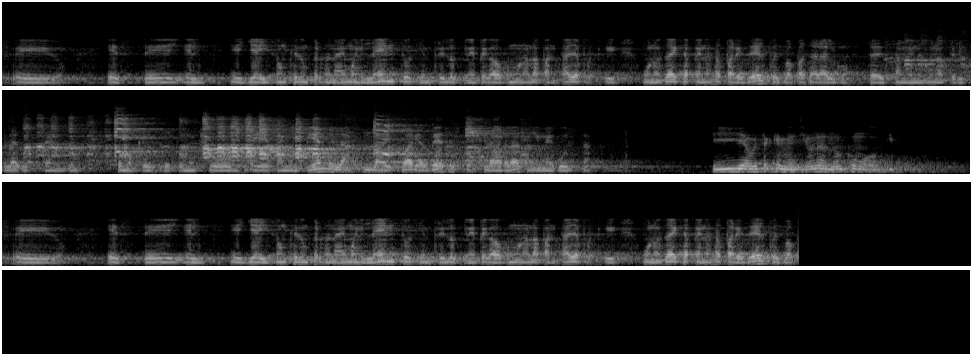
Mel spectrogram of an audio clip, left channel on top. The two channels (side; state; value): right; drops out; at 8.0 s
